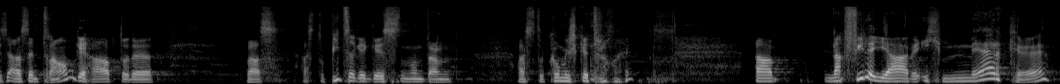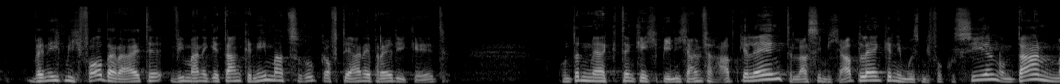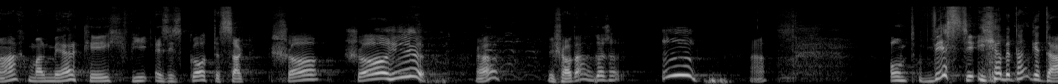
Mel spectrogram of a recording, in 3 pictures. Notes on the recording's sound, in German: Gottesdienst live aus der LIFE Church Wien.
